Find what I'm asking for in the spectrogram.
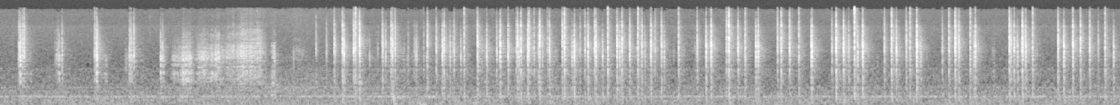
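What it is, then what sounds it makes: Wooden table top. Long red nails on both hands tap across a large, solid wooden tabletop, producing sharp, bright clicks with no ring. The taps start sparse, with a soft brushing scrape partway through, then quicken into a busy, irregular patter over a faint steady hum.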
